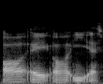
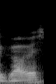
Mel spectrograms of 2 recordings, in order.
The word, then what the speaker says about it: Rares: Like, you spell it R-A-R-E-S, but they say Rares, it's really weird.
